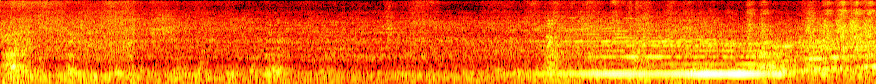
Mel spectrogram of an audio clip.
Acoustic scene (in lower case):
subway train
